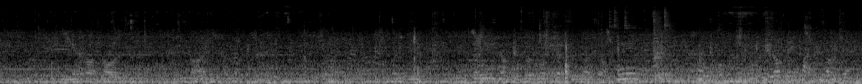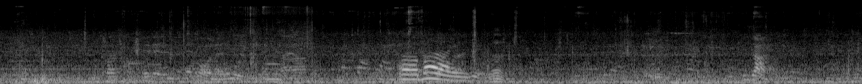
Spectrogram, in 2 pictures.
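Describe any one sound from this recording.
Footsteps shuffle on pavement.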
